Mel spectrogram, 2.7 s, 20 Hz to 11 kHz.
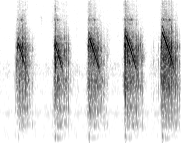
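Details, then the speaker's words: Hyperlite 2207.5 1922KV brushless quad motor hand-spun five times: falling whir with low-pitched gritty grinding from worn bearings, alongside normal high magnet whine; bearings to be replaced. "and then the second noise is a low pitch like grinding noise and that is the sound of bad bearings"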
